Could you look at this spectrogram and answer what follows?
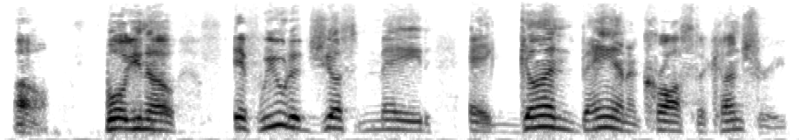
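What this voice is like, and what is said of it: Sarcastic delivery. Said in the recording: “I'm obviously being sarcastic here, and I'm making a joke of it”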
